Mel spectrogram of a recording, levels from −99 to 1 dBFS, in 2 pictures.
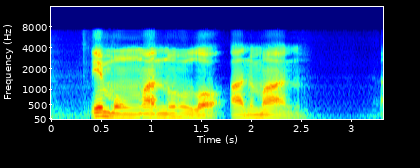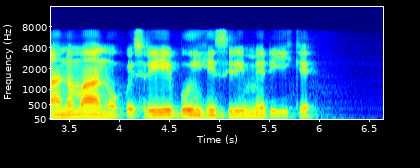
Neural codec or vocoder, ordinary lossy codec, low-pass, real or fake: codec, 16 kHz, about 1 kbps, DyCAST, with the encoder's durations; none; 7.2 kHz; fake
